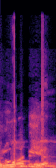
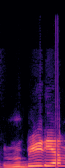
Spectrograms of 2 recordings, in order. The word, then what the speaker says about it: rubidium: So it'll be like hydrogen, lithium, sodium, calcium, potassium, So you will rubidium, like write that. that from top to Rubium. bottom, What is rubium there? Rubidium, I said.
